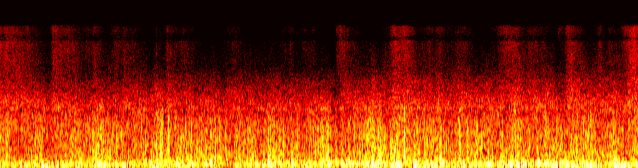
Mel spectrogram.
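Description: Strong wind buffeting the microphone, a continuous low rumble, over the rush of choppy water, with repeated surges of hiss from wind and spray.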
